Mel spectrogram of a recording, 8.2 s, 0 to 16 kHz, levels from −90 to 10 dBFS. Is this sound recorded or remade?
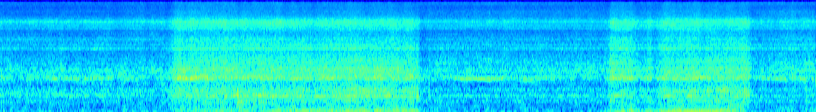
remade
